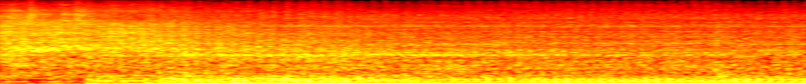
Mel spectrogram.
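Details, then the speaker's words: Suzuki Eiger ATV single-cylinder after a carburetor rebuild, started with choke: catches on the first try and settles at once into a steady, even idle with good throttle response; running great. "Runs perfect, look at that. good throttle response. It's running great now."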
